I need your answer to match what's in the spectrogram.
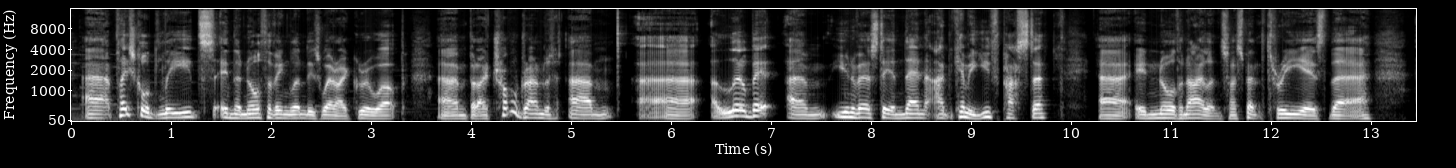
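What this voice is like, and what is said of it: Mixed northern English accent. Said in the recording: “I have an accent. But yeah, it's an English accent. ... it's northern, but it's a bit mixed up. ... I'm trying to keep my English accent.”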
